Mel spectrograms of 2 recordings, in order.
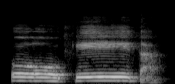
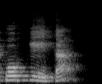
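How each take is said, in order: First: "Coqueta" very slow, each syllable stretched out. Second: Said in the usual way. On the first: Shown as a demonstration. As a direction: sound out "Coqueta" slowly for a class. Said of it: "La transcripción sería así".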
